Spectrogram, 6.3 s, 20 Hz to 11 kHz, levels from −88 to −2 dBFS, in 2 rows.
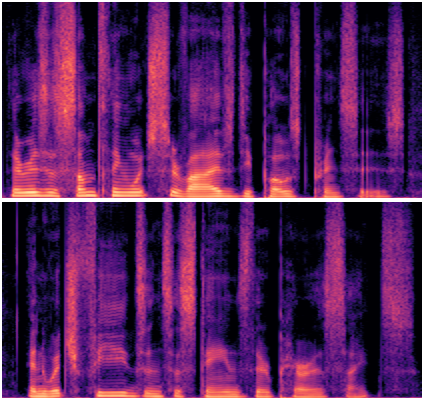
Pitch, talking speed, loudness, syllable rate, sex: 145 Hz, 145 wpm, -19 LUFS, 4.6 syllables/s, male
